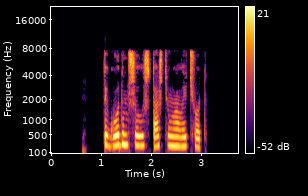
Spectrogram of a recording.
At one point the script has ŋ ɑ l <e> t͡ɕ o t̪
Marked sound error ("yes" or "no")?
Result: no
